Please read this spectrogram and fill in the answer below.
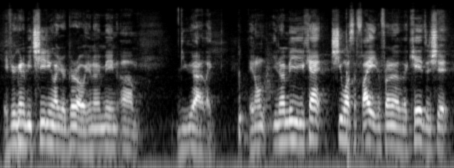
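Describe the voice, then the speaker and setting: A man's voice: lowish voice, fairly even intonation, fast talker, a little mellow, slight background noise. A man in his thirties telling his recovery story at a support meeting, candid and rambling with lots of fillers and cursing. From Arizona. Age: 30s. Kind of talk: personal recovery testimony.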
